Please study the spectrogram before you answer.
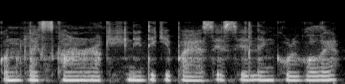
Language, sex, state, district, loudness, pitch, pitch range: Nagamese, female, Nagaland, Dimapur, -15 LUFS, 200 Hz, 195-205 Hz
